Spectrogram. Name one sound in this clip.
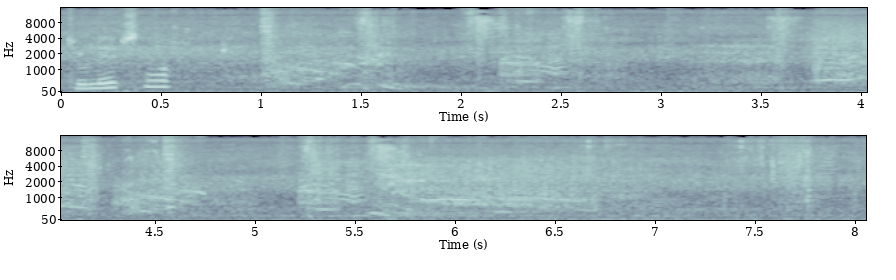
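A melee weapon thuds into a body.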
